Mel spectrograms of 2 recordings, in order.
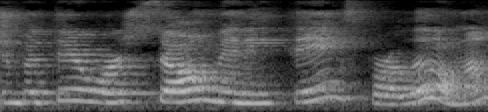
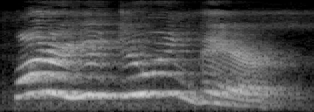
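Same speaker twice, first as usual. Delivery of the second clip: higher, louder startled call; surprised call; 10 semitones higher, 7 dB louder than usual. A narrator's reading. Fire chief spots George with the children, loud surprised call. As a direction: call out across to them, surprised. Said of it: "called the fire tree chief".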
